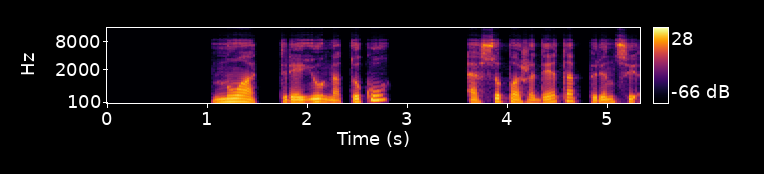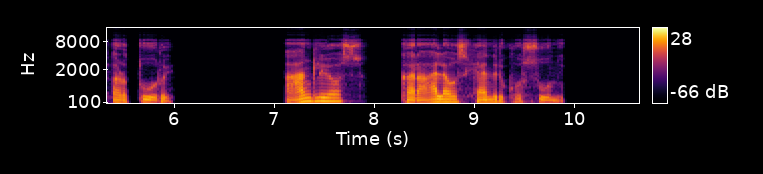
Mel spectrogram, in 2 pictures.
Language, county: Lithuanian, Marijampolė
